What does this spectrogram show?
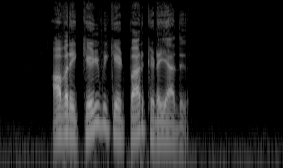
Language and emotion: Tamil, neutral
